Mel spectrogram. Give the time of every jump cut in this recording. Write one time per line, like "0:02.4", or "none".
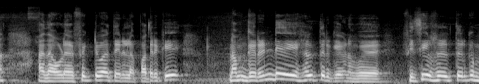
0:01.5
